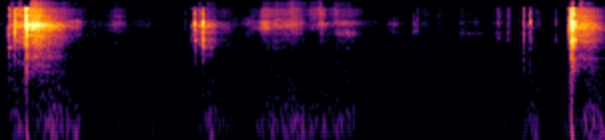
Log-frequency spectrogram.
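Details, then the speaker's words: Custom-modified folding knife on bearing pivot: sharp clicky snaps as the blade swings open and shut where bearings should be silent; owner blames a too-thin backspacer, a noisy pivot bearing. "This one actually has an issue with the bearings. You shouldn't be able to hear them."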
